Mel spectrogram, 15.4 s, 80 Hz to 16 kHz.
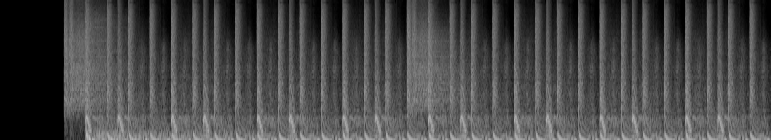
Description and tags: This little loop contains a lot of juice. The kick alone has 2 Parametric EQs a band Compressor and a Overdrive distortion for the hard effect and no VST's were used, all the filters and effects caused my computer to run very slow I could barely play the track.
303, acid, gate, hardstyle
